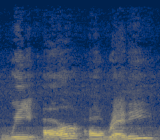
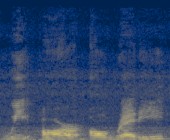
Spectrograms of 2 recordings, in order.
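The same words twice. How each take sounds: The two takes are said the same way.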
